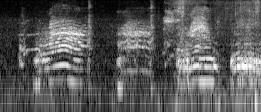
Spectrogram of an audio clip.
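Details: A mother domestic cat, in a bad mood, scolds her kittens while carrying them. She gives four drawn-out, harmonic meows that rise and fall, with short quiet gaps between them.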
